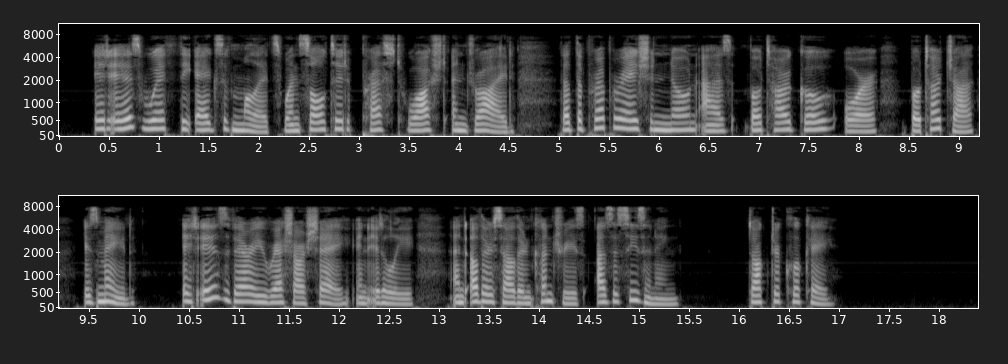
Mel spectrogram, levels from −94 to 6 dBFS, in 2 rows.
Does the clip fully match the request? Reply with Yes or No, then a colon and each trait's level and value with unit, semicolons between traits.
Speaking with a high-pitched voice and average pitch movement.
Yes: high, 200 Hz; average, 4.2 semitones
